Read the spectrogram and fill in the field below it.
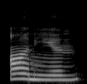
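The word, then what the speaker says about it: onion: اسفناج کلمه بعد آنین آنین دقت داشته باشید که این کلمه رو قبلاً هم خوندید توی قسمت حروف و او اول به حالت آ و او دوم به حالت ا تلفظ میشه ان م پیاز کلمه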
